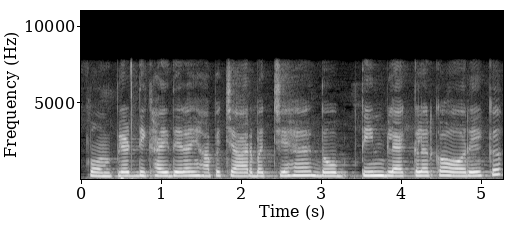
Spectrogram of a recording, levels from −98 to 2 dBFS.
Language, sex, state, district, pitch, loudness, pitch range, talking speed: Hindi, female, Chhattisgarh, Raipur, 245 Hz, -13 LUFS, 235-250 Hz, 195 wpm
